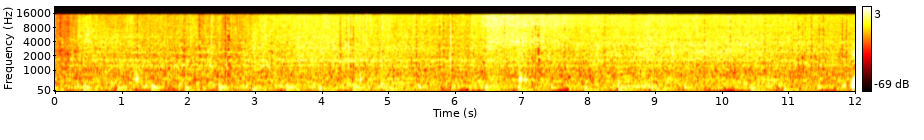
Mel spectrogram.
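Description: Pork cubes sizzling in hot oil in a frying pan as pieces are laid in by hand; the sizzle grows louder in steps as the pan fills.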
